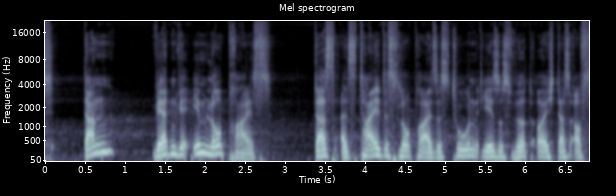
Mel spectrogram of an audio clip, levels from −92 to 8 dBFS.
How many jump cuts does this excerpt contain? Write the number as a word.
one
